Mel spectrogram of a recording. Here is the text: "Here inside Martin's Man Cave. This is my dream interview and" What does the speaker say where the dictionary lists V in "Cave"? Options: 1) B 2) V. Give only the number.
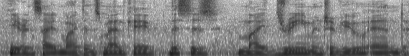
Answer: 2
